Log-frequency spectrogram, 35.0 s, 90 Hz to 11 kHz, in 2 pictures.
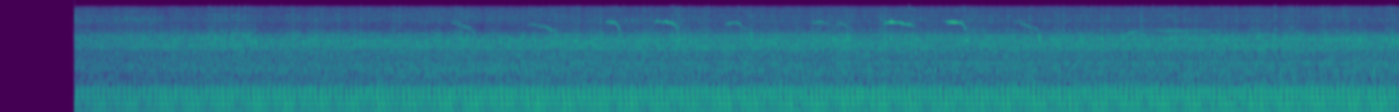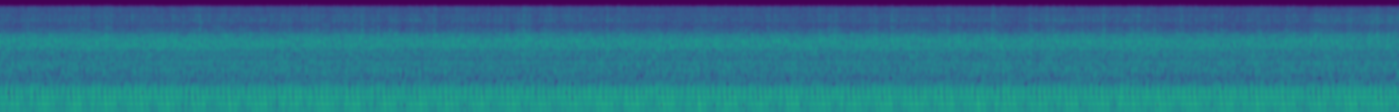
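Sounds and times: ferry engine drone: 0:01.0 - 0:34.9
high falling chirps: 0:05.4 - 0:15.3.

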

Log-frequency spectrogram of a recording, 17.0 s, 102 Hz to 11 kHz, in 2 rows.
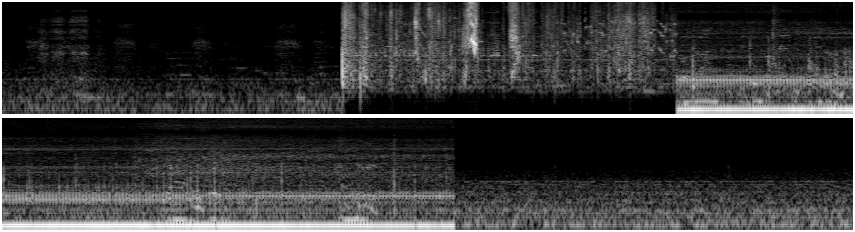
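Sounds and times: massager pump humming: 0:06.7 - 0:13.0.

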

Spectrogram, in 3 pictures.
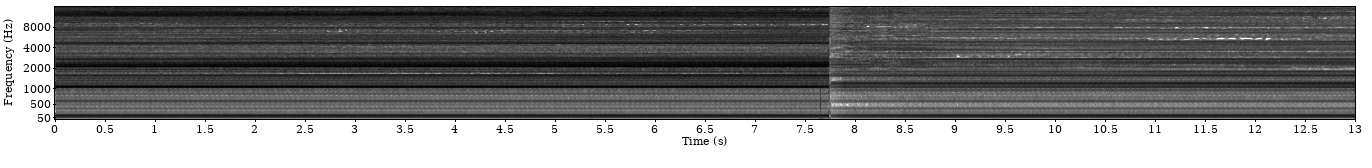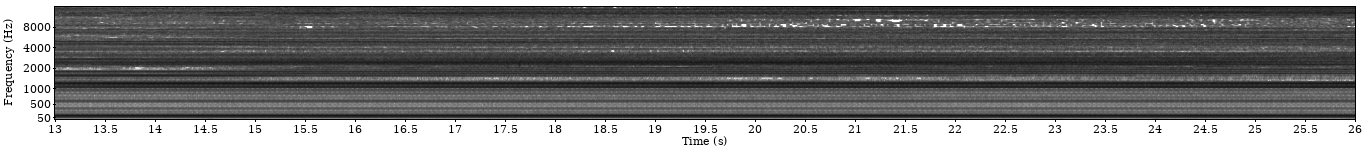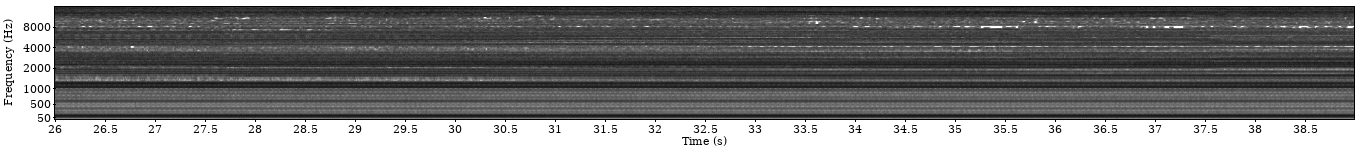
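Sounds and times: electric hair clipper buzzing: 0:00.0 - 0:23.0.

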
